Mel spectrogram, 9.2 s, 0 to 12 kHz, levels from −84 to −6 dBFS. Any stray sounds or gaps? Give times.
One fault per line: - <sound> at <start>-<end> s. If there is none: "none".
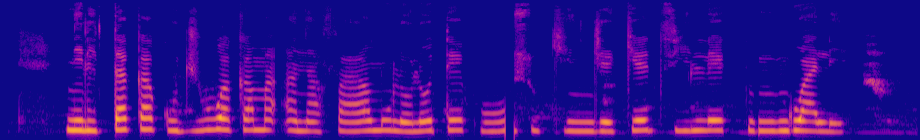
- dropout at 5.1-5.2 s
